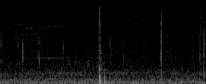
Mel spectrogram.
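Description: A stone disc clicks as it turns in a puzzle lock.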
